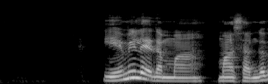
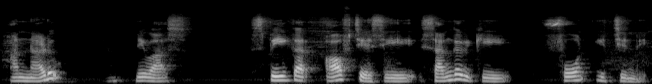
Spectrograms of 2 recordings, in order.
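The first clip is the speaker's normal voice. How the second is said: ordinary delivery, nothing marked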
